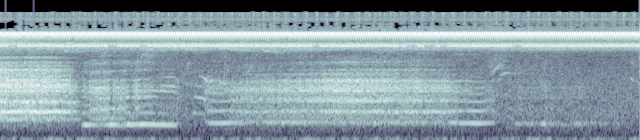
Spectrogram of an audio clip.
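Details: Large male black howler monkey calling while his family feeds on fig leaves and fruit in the Community Baboon Sanctuary, Burrell Boom, Belize; loud harsh roaring with sustained droning tones, over a steady high-pitched whine throughout.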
